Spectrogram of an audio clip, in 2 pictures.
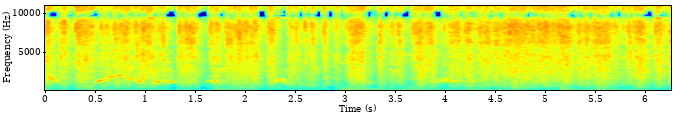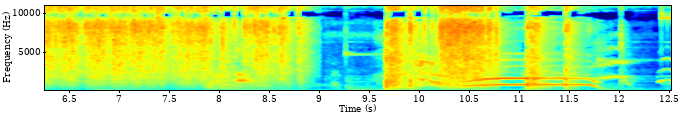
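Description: Background music with a stepping bass line over rapid crackling and popping from ground fireworks. The crackling stops about nine seconds in, and near the end a steady high tone is held for about a second.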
